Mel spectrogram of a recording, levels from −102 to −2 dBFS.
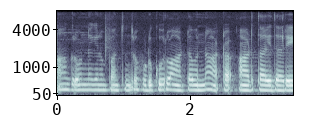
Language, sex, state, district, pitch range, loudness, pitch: Kannada, female, Karnataka, Belgaum, 175-190 Hz, -14 LUFS, 180 Hz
